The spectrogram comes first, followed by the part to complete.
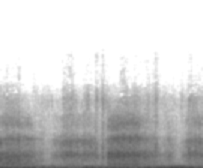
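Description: Steady low wind rumble on an action camera's microphone while riding a mountain bike along a paved road.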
